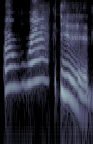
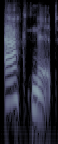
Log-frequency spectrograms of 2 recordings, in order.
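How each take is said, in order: First: The word is said with all its syllables. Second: The opening syllables are dropped from the word. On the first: The speaker calls it right. "modeling correct pronunciation" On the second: The speaker calls it wrong. "they mispronounced it, and they said achnid"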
